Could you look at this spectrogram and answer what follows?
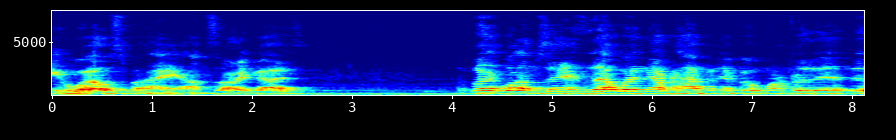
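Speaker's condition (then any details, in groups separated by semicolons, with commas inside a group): ALS; voice sounds impaired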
